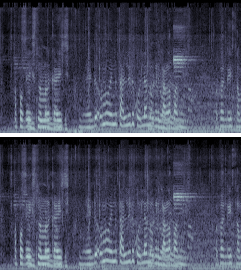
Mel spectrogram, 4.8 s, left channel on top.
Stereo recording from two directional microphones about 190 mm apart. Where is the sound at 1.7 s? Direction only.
25° right (ahead or behind).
